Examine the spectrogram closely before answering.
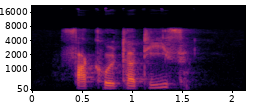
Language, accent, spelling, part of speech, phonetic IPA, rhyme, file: German, Austria, fakultativ, adjective, [ˌfakʊltaˈtiːf], -iːf, De-at-fakultativ.ogg
- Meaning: optional, facultative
